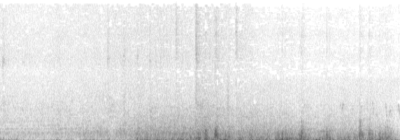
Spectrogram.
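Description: Wind gusting over the microphone, a low, uneven rumble that grows stronger about a second and a half in.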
